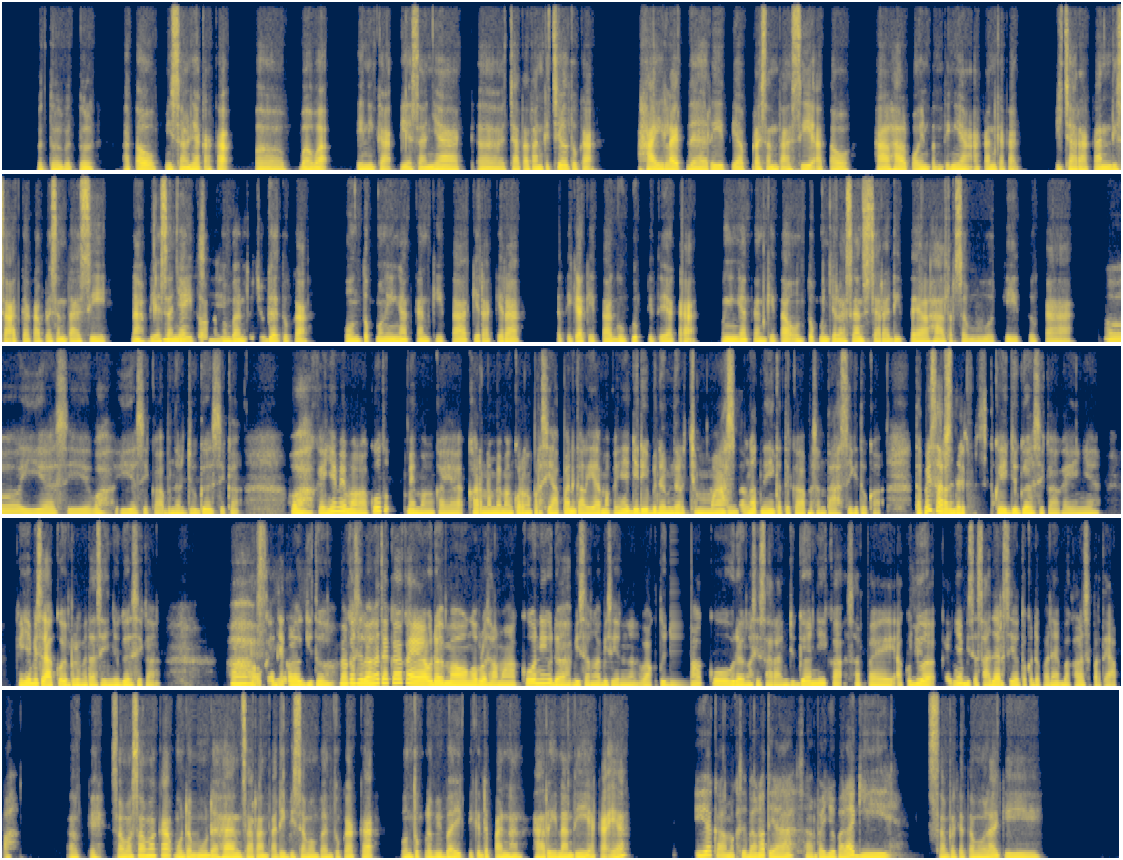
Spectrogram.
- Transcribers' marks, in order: in English: "highlight"; unintelligible speech; unintelligible speech; unintelligible speech
- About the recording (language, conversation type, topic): Indonesian, advice, Bagaimana cara mengatasi kecemasan sebelum presentasi di depan banyak orang?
